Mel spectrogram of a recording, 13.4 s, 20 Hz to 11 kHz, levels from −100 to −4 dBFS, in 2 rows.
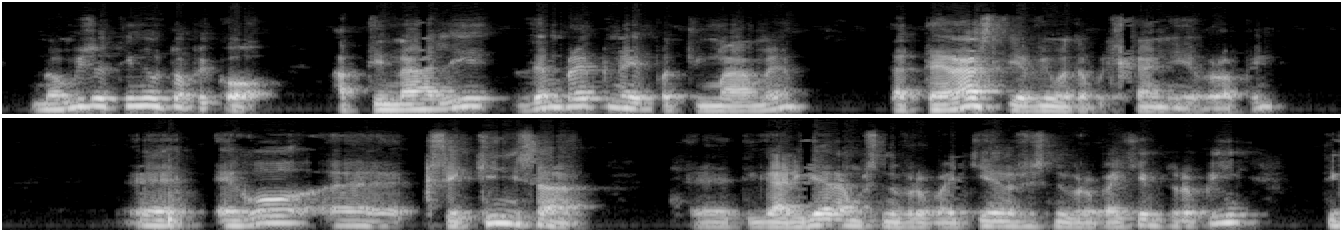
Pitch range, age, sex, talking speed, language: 115-165 Hz, 60-79, male, 140 wpm, Greek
